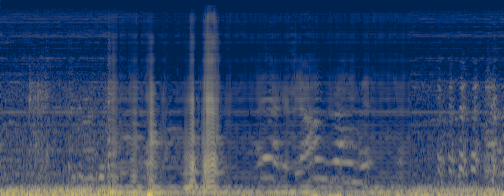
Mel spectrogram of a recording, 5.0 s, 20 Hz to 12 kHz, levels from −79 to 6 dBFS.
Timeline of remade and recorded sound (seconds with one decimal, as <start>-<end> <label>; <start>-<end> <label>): 0.0-1.1 recorded; 1.1-4.1 remade; 4.1-5.0 recorded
